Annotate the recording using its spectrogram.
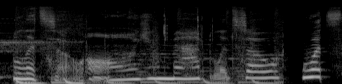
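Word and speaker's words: Blitzø: it's well known that blitz's name used to be blitzo but that he decided to make the O silent when he adopted something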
